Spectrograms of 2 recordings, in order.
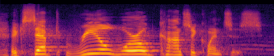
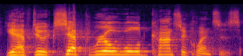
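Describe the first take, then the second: First: "Accept real-world consequences" slowed, each word weighted; slow emphatic repeat. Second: Said in the usual way. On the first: Shown as a demonstration. Preacher repeating the point to the congregation, slow and emphatic.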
